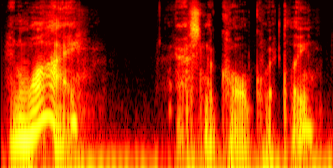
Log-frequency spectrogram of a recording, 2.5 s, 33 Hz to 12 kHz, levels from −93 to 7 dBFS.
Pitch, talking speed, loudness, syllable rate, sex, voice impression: 105 Hz, 120 wpm, -22 LUFS, 4.8 syllables/s, male, very masculine, adult-like, thick, cool, slightly calm, slightly elegant, slightly wild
